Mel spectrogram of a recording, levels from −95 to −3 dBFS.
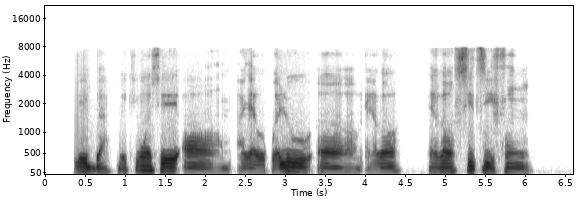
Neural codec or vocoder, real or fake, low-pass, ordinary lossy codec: none; real; none; none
